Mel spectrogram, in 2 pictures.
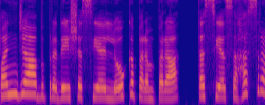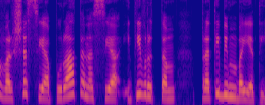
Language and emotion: Sanskrit, neutral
